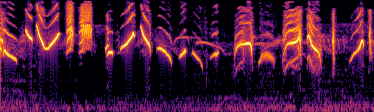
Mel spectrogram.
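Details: Oriental magpie-robin song used as a lure to provoke other magpie-robins into agitation; loud, varied whistled and buzzy phrases, rapid sweeping notes and harsh chatters in quick succession, high-pitched throughout.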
